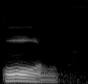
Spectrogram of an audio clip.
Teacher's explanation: Take for example the word A-L-L, all. The vowel here is a rounded vowel, it's a long vowel, so all. If you don't round your lips for this, you end up saying all.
